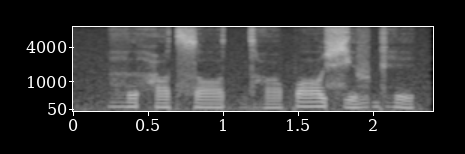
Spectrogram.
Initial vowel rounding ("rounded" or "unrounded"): unrounded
